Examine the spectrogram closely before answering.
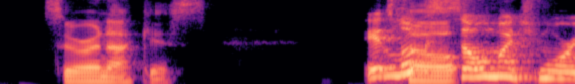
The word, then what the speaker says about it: Tsourounakis: Tsourounakis. Tsourounakis.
